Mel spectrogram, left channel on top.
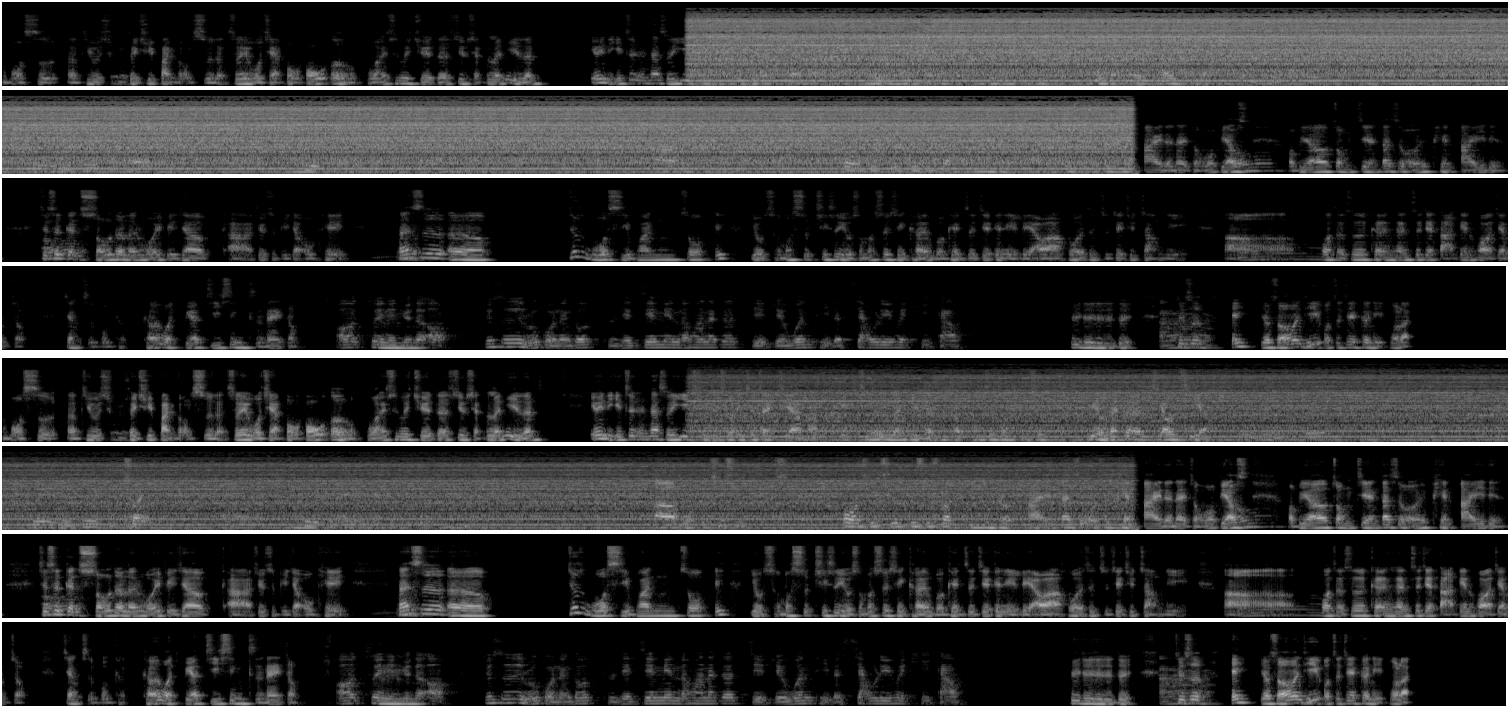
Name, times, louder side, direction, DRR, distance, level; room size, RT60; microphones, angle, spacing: voice 1, 0.0-5.4 5.9-12.1 15.4-15.5 16.3-16.6 18.0-18.1 21.3-22.5 22.8-23.2 23.5-27.7 27.9-33.8 34.1-35.0 35.8-43.0 43.3-48.2 48.9-49.4 55.9-59.2, right 5 dB, 85° right, 0.5 m, -35 dB
sound 1, 6.8-26.4, left 9 dB, 50° left, 0.4 m, -23 dB
voice 2, 12.3-13.4 15.3-16.6 17.2-17.8 18.0-20.0 27.4-27.8 30.5-30.9 33.9-34.3 42.5-43.5 48.5-49.7 50.0-54.8 56.7-57.3, right 1 dB, 35° right, 0.9 m, -42 dB
2.9 x 2.4 x 2.8 m
head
